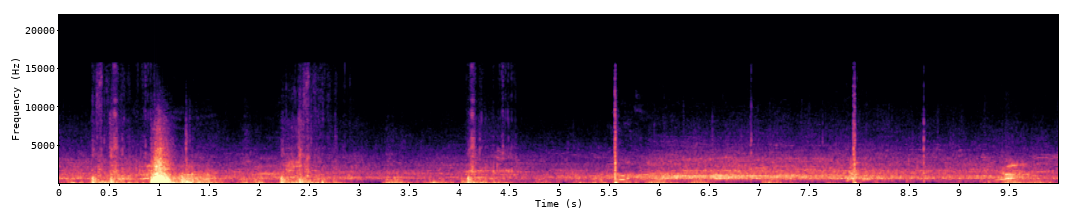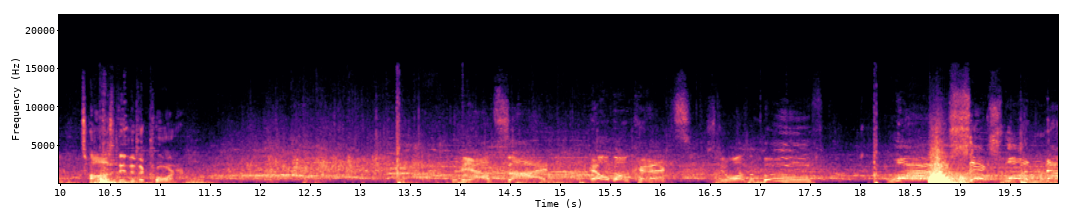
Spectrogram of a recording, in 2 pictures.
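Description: Heavy thuds of bodies hitting the ring mat ring out.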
